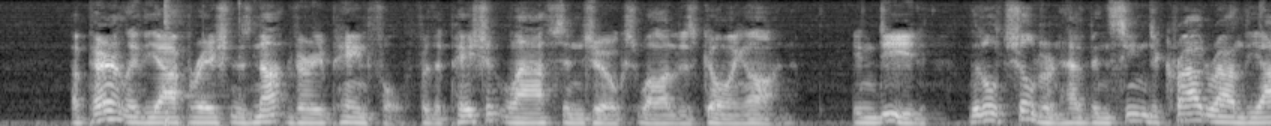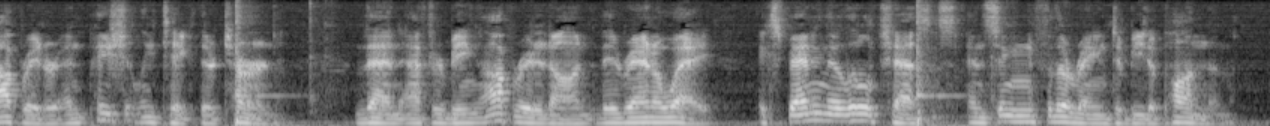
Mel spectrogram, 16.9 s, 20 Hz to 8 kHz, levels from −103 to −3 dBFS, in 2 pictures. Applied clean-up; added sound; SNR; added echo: none; Thump, thud; 17 dB; reverberation time 0.2 s.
